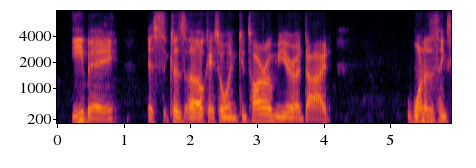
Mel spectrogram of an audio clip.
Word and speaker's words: Kentaro Miura: I think its name is Kento Miura.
